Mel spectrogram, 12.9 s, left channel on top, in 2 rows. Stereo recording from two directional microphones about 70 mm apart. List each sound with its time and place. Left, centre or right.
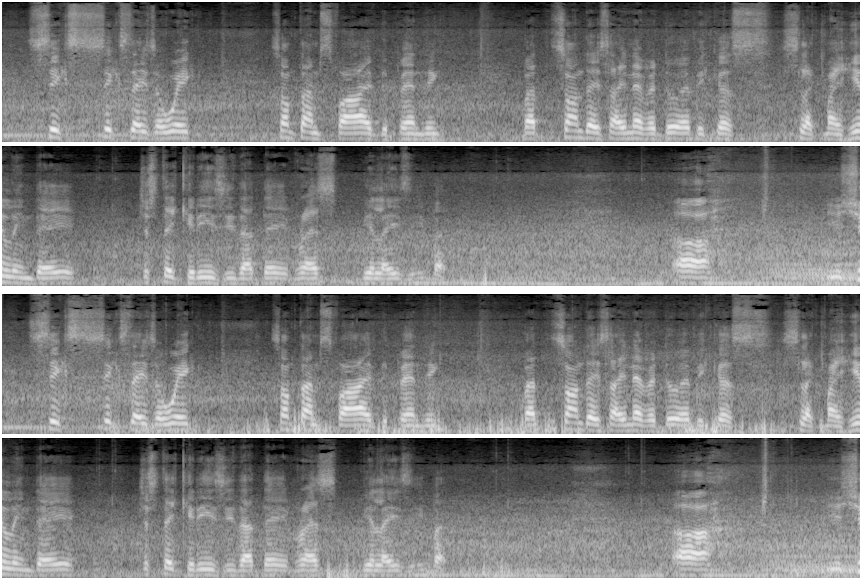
0.3 s speech: left
5.9 s speech: left
11.4 s speech: left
